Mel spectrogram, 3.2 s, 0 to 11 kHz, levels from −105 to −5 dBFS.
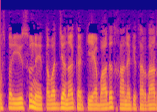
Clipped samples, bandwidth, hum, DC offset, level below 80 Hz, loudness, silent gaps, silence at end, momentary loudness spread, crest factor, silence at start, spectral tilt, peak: under 0.1%; 7.8 kHz; none; under 0.1%; -60 dBFS; -23 LUFS; none; 0 s; 5 LU; 14 dB; 0 s; -8.5 dB/octave; -8 dBFS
